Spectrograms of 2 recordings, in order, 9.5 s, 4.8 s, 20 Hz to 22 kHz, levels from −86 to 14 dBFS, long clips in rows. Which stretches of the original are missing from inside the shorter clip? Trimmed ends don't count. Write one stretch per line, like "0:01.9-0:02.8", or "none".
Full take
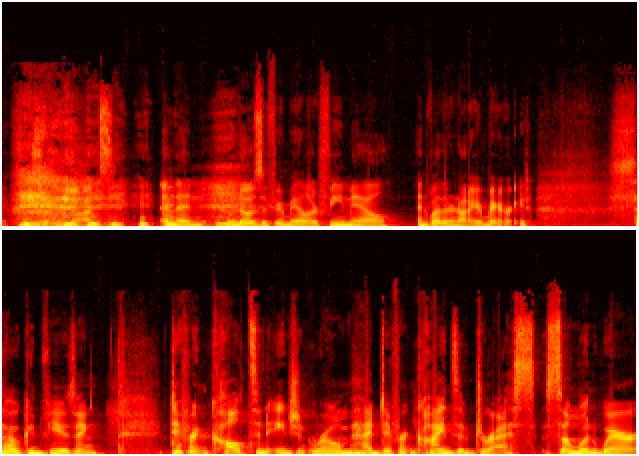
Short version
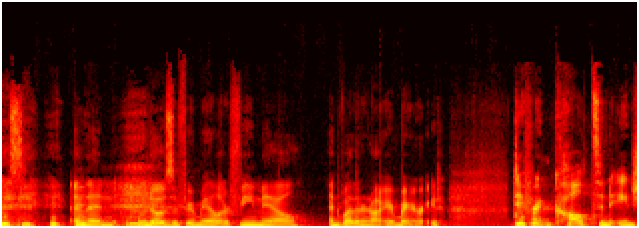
0:04.4-0:06.0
